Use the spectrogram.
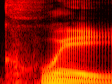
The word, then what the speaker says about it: Quaye: time but this is Mr Caleb it's Caleb Quay is that correct okay just want to make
